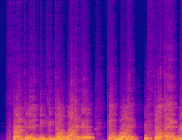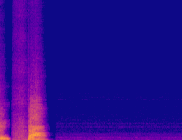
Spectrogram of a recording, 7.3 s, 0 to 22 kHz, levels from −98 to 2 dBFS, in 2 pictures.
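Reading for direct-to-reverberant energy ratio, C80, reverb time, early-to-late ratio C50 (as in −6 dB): 1.0 dB, 12.5 dB, non-exponential decay, 7.5 dB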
